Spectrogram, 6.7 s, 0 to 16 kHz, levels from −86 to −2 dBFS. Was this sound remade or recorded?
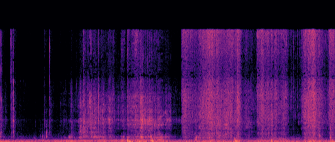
recorded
